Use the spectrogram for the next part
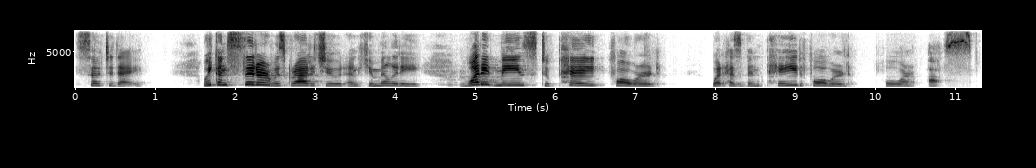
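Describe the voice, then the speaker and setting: A woman minister with a high voice leads worship. She takes her time, speaking very slowly and setting out each phrase deliberately as she addresses the congregation. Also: expressive, a bit bright. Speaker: minister leading a church service. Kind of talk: worship address, part spoken, part read aloud.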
